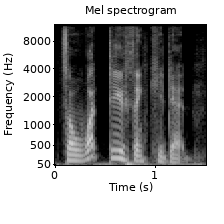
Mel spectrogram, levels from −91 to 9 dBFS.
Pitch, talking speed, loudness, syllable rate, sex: 140 Hz, 275 wpm, -19 LUFS, 5.9 syllables/s, male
